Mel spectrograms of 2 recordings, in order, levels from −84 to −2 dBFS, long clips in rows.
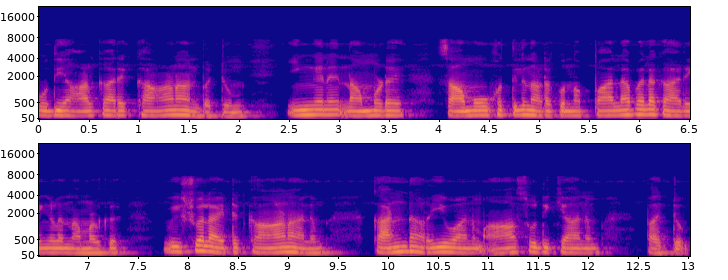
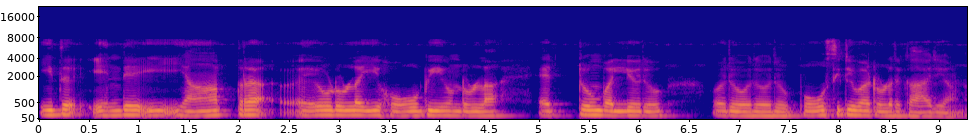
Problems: low volume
